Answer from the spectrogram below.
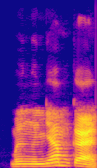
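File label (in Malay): "menyemayamkan", Malay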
